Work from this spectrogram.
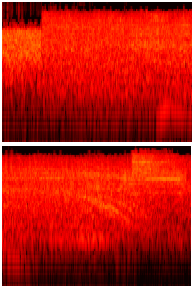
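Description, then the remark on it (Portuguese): A steady, loud wash of heavy storm rain fills the scene while the engine of a DeLorean car hums low underneath, with a few faint sliding tones and no talking. “Quando eles chegam de DeLorean, aí pousa... Tá tendo temporal.”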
